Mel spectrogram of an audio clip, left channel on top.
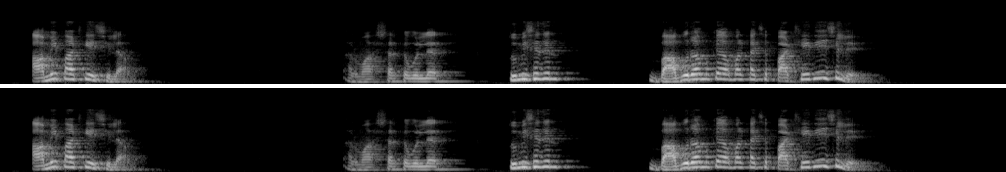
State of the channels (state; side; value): identical; both; correlation 1.00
